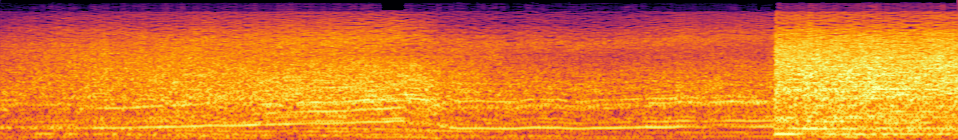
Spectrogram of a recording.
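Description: A race truck's engine revs up and pulls away from pit road, its tone climbing through gear changes and then jumping louder near the end, with no voices over it.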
